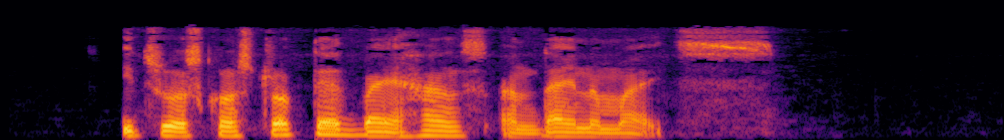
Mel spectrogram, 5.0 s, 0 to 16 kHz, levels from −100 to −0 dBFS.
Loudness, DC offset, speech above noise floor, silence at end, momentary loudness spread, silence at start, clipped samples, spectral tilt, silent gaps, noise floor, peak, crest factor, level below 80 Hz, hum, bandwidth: -19 LUFS; under 0.1%; 67 dB; 1.15 s; 8 LU; 0.6 s; under 0.1%; -6 dB/octave; none; -85 dBFS; -4 dBFS; 18 dB; -56 dBFS; none; 7.8 kHz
